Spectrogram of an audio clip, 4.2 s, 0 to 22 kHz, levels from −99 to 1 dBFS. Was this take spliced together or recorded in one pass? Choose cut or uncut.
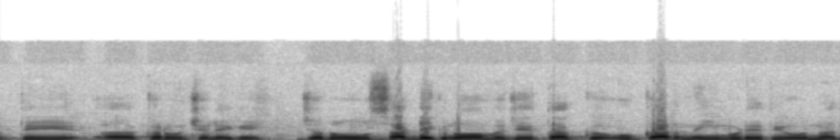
cut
